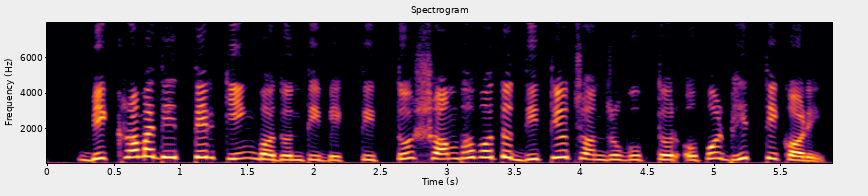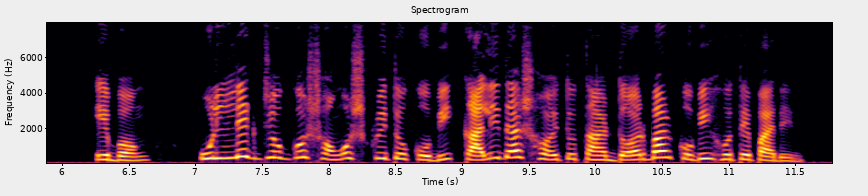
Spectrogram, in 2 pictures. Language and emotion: Bengali, neutral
